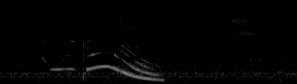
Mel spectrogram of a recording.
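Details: Salome, a new kitten, gives a short tonal note followed by a drawn-out meow that rises briefly and then slides down in pitch over about half a second, with a steady low hum in the background.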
